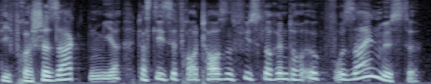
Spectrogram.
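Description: A man's voice: sits high, very animated, moderate pace, creaky, darkish tone, no room sound, voice pushed up, heavily acted. A man doing a desperate, earnest young suitor. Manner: anxious, pleading, earnest. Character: desperate young man searching for his love.

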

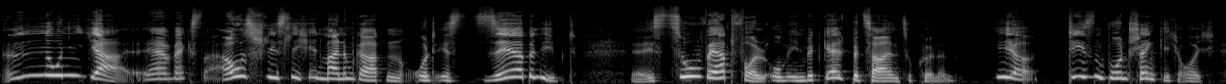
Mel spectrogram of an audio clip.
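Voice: high-pitched, sing-song, slow pace, creaky, voice pushed up, exaggerated voice. A narrator putting on a coy old herb witch.

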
